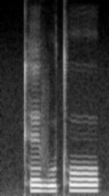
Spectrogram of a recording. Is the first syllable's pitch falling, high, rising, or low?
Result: low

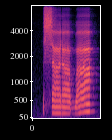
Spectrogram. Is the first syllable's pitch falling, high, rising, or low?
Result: low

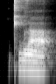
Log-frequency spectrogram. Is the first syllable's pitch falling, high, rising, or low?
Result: low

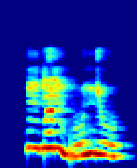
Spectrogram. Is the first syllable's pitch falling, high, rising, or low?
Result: high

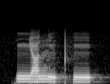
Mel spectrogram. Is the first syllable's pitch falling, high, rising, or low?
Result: high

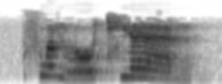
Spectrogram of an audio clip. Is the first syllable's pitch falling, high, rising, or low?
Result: falling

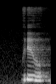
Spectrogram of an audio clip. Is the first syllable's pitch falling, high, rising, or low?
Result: low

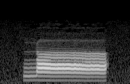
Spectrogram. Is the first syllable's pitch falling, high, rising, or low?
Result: low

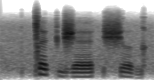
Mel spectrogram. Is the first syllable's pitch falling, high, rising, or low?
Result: high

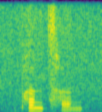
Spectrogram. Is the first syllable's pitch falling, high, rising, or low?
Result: high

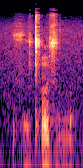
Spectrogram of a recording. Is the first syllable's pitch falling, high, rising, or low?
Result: low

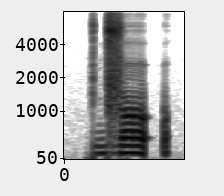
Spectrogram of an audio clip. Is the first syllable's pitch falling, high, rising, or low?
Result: low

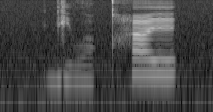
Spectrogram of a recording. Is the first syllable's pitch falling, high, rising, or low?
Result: low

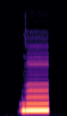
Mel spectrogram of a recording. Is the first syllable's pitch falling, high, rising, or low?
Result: high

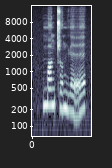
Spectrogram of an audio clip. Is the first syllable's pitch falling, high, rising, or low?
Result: high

